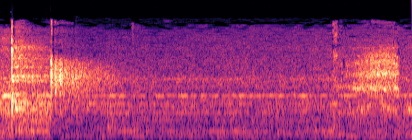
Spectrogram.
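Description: A single sharp click of carom billiard balls colliding at the start, with a short ringing after it, as the cue ball strikes the object ball in a three-cushion shot.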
